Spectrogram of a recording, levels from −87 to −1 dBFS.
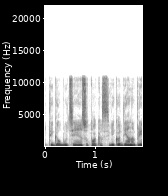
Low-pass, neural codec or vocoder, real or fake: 10.8 kHz; none; real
